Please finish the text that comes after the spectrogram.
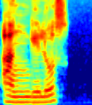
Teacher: es una palabra que se escribe con dos gamas pero la primera de ellas se pronuncia como una n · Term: gama nasal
